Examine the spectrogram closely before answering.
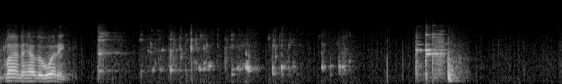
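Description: Glass bottles clink softly as a drink is poured.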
